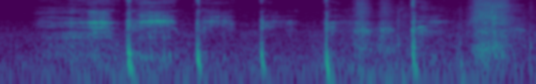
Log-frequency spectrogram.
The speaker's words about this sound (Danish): Ja, så kom lige med et hosteanfald igen.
